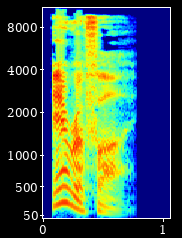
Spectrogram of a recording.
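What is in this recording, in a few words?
"aerify", British English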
